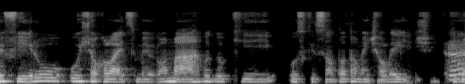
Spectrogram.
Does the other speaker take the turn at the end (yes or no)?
yes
